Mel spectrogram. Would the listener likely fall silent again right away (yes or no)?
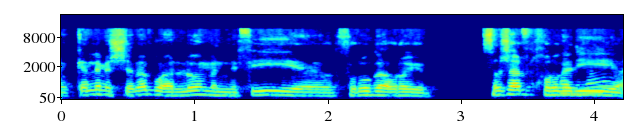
yes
